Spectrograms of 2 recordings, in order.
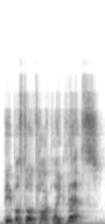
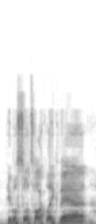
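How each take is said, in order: First: Loud, high, hammed-up game dialogue; badly acted, over-projected line; bad voice acting. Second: Said in the usual way. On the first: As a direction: overact it like a cheesy game cutscene. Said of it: "bad voice acting is still there".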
